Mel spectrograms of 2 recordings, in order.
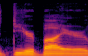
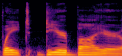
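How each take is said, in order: First: Said in the usual way. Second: Mocking scammer. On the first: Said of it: "Like he says". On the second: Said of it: "Like he says, "Dear buyer".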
